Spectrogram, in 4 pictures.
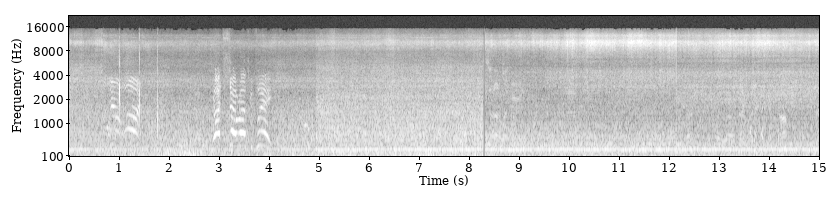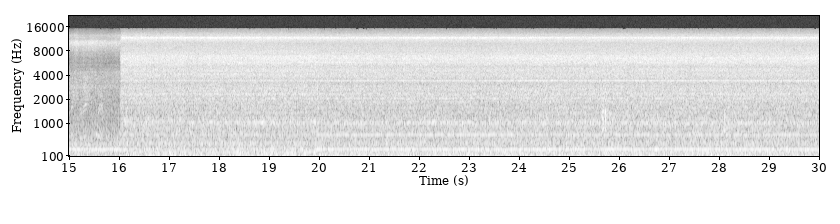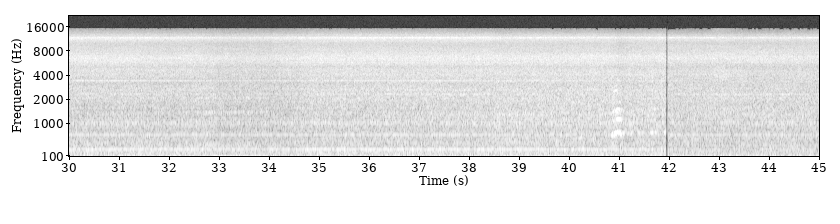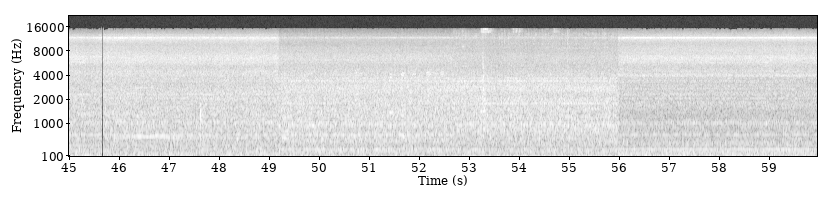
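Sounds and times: jet engines running: 0.0 - 59.9.

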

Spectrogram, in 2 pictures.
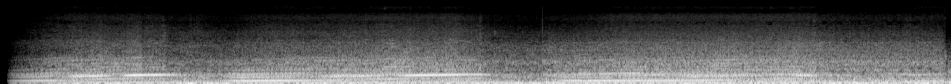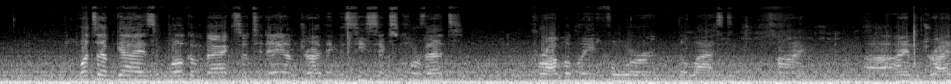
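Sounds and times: road and wind noise: 0.1 - 19.0.

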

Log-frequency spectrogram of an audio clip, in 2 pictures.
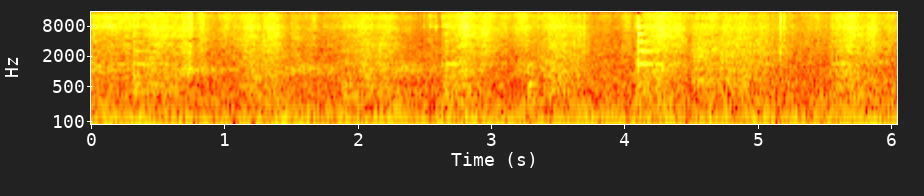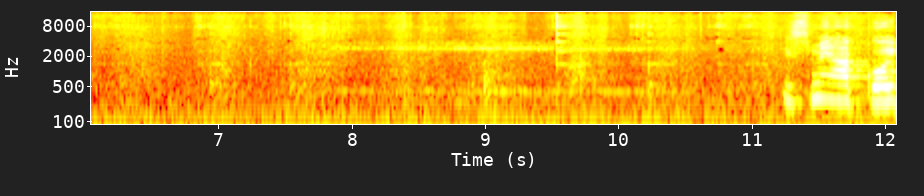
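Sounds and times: seeds rustling stirred by hand: 0.0 - 12.0.

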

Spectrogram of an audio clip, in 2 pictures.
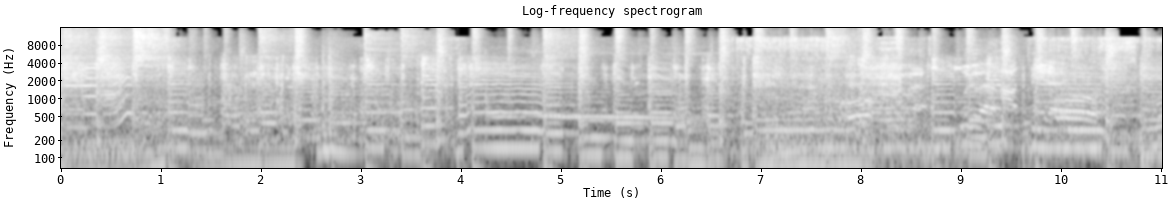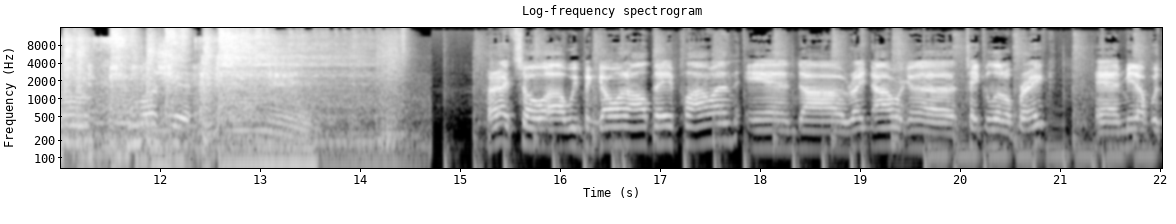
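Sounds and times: rock music: 0.0 - 22.0.

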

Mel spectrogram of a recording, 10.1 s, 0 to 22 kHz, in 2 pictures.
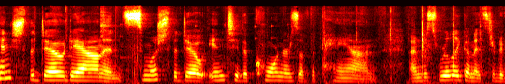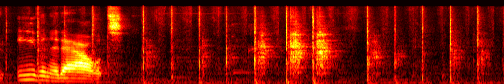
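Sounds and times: hands pressing bread dough: 0.0 - 10.0
metal pan knocking on wooden board: 4.1 - 10.0.

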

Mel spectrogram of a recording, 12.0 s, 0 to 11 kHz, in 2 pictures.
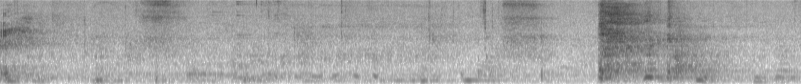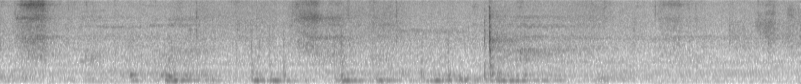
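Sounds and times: loud cough: 4.5 - 5.5.

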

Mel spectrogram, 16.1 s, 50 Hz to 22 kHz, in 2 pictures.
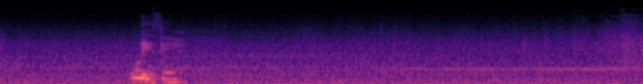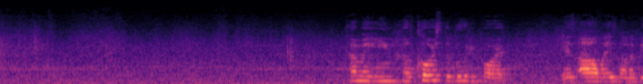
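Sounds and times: low room hum: 0.0 - 16.0
faint rustling: 3.8 - 12.0.

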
